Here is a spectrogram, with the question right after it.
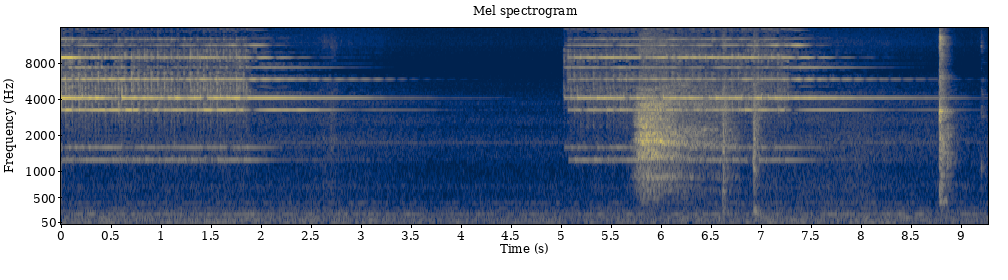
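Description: A telephone rings indoors in two separate bursts of bright electronic trilling tones with a quiet pause between them, and a faint tick lands near the end, without any talk.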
